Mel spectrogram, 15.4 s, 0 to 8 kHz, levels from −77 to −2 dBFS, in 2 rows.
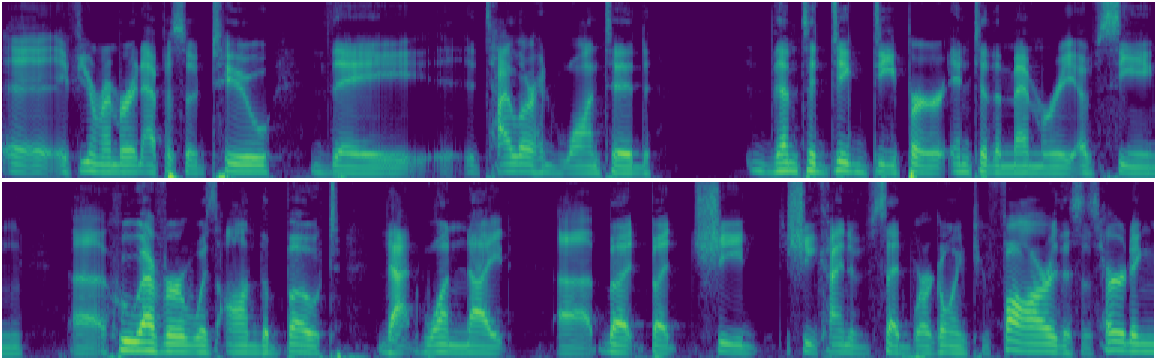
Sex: male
